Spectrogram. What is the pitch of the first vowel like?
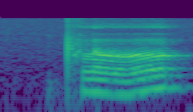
rising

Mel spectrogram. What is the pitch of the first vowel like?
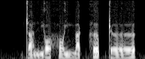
low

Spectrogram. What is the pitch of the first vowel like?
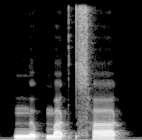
low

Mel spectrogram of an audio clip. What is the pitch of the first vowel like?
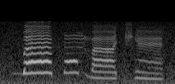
high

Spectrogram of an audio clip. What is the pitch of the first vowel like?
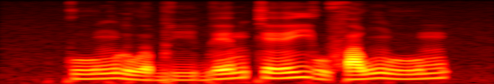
rising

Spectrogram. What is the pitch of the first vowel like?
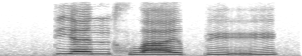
high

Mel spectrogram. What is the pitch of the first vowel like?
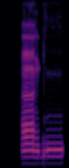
high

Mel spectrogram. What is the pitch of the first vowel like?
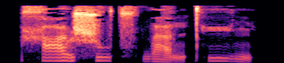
high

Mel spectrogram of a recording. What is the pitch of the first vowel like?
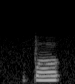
high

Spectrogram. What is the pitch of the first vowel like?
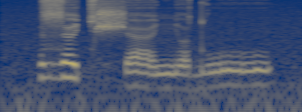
high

